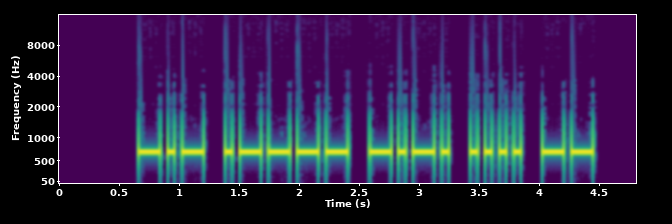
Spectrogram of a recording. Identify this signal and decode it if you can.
Morse code, heard as a keyed tone, about 20 wpm, 700 Hz. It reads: K1CHM
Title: Call Signs Repeated 3x - 20wpm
